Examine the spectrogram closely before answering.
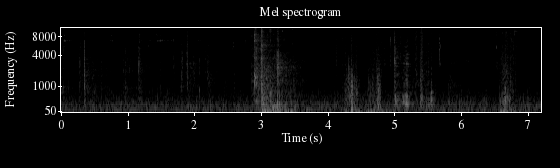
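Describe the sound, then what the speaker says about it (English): Bony skeleton mob footsteps in the dungeon game Dark and Darker: faint, irregular clattering steps with a few sharper knocks, quiet and somewhat distant, no talking. "it sounds very bony in terms of like the footsteps"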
